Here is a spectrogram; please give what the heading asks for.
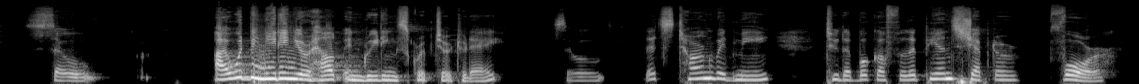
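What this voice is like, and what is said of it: Hoarse, fuzzy-throated voice. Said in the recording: “forgive my voice today. I have a cold ... I have a very fuzzy feeling in my throat”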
